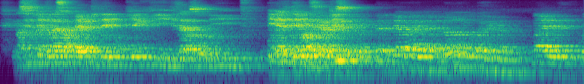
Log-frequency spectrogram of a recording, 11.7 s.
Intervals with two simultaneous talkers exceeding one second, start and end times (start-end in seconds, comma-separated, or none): 5.3-6.9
